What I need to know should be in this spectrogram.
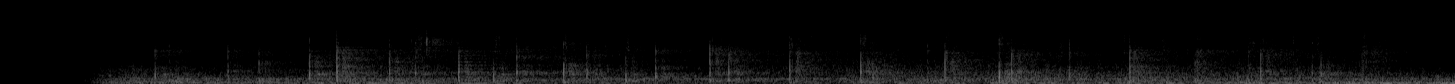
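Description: Footsteps tread slowly on a hard floor, echoing in a large hall.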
